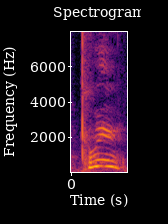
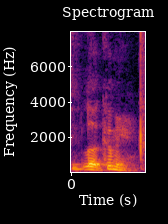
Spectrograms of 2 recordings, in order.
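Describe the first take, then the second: First: High-pitched dog call. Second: Said in the usual way. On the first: Real, not acted. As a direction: jump way up into a squeaky sweet call. Coaxing dog to come over.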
